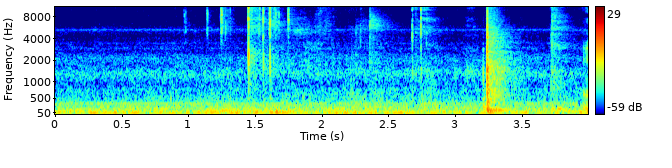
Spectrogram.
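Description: Computer keyboard being typed on: a few scattered keystrokes, the loudest about three seconds in.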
